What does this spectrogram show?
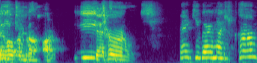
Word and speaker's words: Eternals: also the Kree is part of the whole Internals. I mean, Internals as well. I'm sorry, I'm gonna say that name wrong again. Internals as well is part of the whole umbrella arc. Eternals.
